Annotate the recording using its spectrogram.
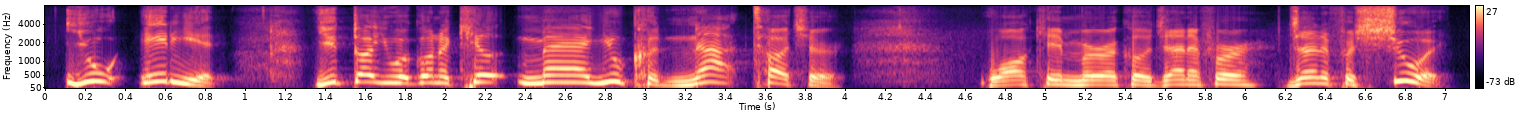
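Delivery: usual speaking voice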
